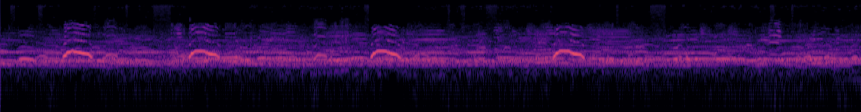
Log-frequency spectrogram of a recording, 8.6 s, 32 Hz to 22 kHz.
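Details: Northern Pintail recorded 2 January 2023 between Motono and Inba-numa, Inzai, Chiba, Japan; short rising-falling whistles repeated roughly every two seconds over a steady chorus of many waterfowl murmuring calls.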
